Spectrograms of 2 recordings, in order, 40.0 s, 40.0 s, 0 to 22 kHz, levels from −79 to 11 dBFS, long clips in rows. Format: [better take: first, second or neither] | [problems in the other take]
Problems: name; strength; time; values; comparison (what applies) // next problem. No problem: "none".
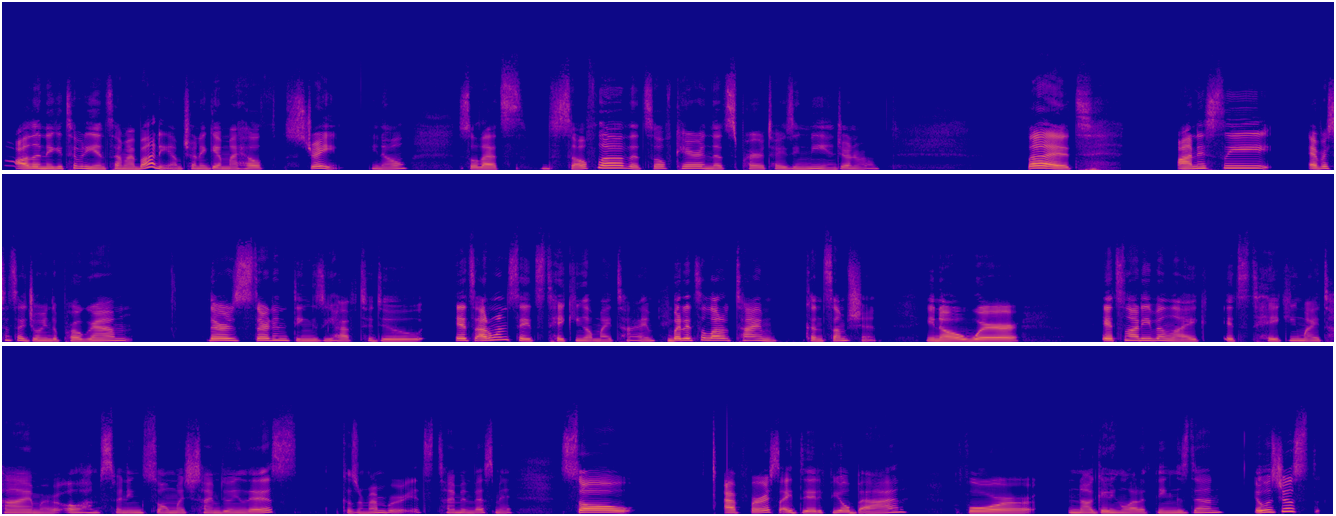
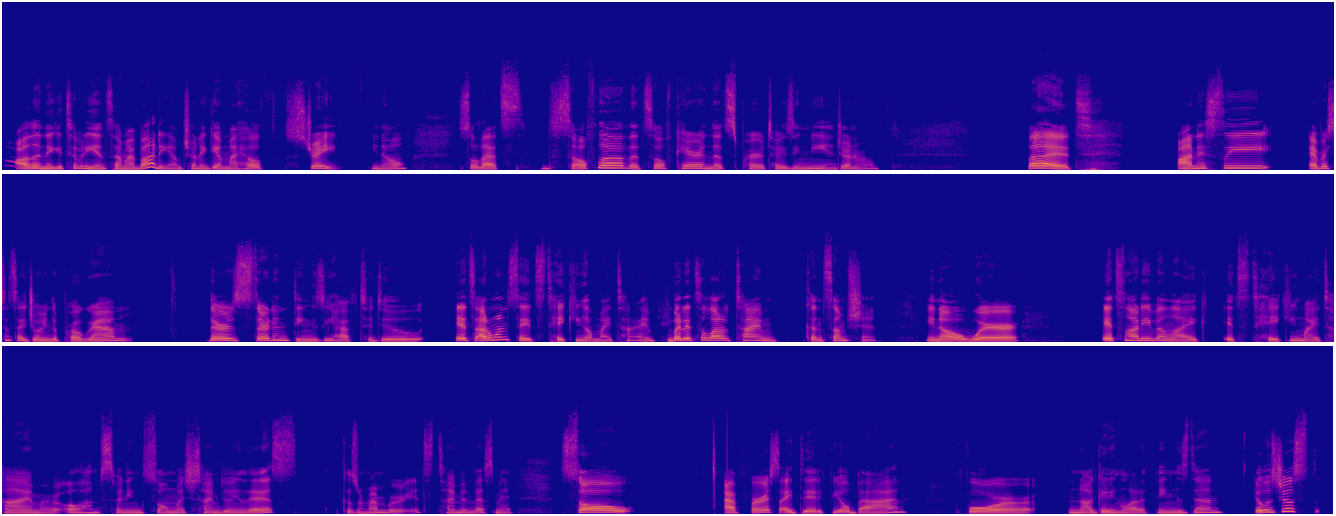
neither | none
